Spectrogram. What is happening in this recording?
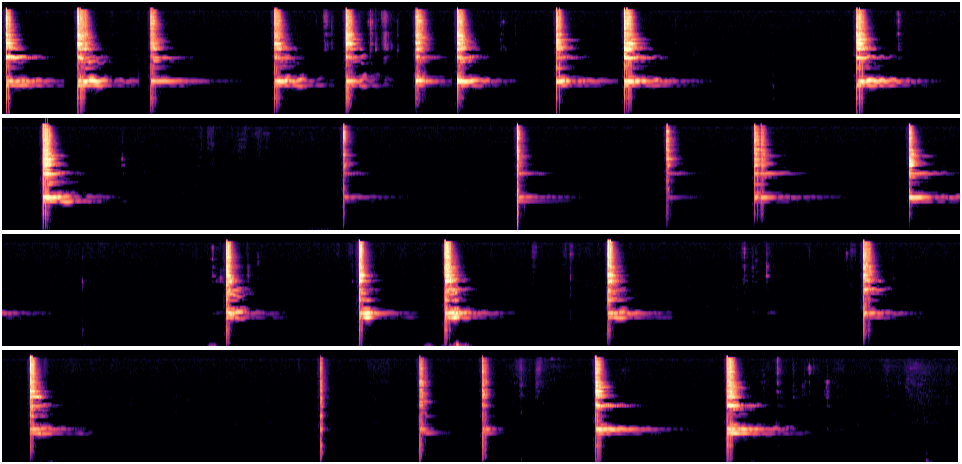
Wobbly Can Tings
I spanked a can of deodorant with a pair of nail clippers.
It was a very naughty can of deodorant.
tin, metallic, clang, ting, metal, ding, clank, can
